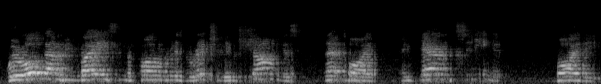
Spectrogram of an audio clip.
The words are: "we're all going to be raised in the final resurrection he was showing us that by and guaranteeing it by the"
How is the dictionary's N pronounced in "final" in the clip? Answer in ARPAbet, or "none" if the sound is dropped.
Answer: L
